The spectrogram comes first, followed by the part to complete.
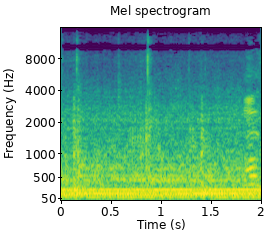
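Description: Skid steer engine running steadily at an even, constant pitch.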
